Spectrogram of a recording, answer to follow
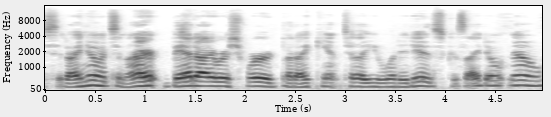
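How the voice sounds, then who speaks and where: Here is a woman with an unremarkable speaking voice. She has a fairly low pitch, ordinary pitch variation and a moderate pace. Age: 60s. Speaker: crafter. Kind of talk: live craft stream. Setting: livestream. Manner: casual.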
